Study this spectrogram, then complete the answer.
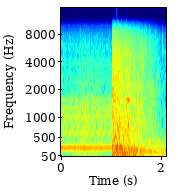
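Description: A loud crash sounds as a car hits a vehicle.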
